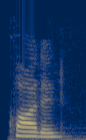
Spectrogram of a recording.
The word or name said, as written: clotted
